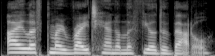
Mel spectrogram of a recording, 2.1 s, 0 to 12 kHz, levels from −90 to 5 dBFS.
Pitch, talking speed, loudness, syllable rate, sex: 205 Hz, 280 wpm, -16 LUFS, 5.5 syllables/s, female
